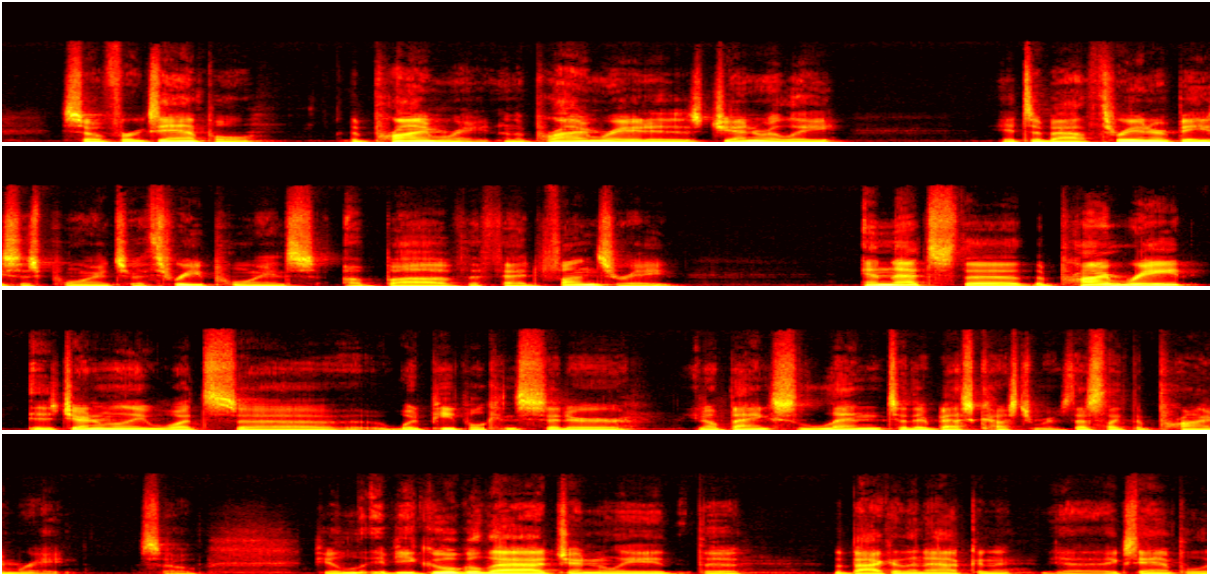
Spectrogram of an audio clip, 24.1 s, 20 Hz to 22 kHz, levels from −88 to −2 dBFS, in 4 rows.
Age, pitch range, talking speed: 40-59, 95-115 Hz, 165 wpm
